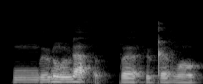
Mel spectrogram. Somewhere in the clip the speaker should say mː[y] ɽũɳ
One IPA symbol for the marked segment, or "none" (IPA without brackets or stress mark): y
